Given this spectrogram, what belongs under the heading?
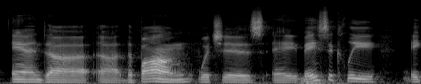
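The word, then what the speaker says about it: bhang: the white so bong not like the bong you smoke out of b-h-a-n-g okay so uh some people pronounce it bang there's actually a company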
